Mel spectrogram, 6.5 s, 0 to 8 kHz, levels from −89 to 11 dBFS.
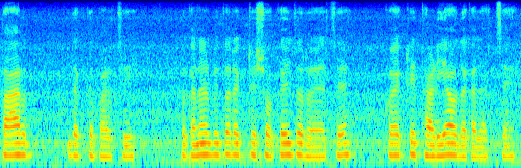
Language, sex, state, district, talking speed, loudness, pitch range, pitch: Bengali, male, Assam, Hailakandi, 110 wpm, -20 LUFS, 140-155 Hz, 150 Hz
